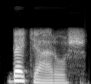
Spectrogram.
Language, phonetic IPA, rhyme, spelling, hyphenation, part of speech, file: Hungarian, [ˈbɛcaːroʃ], -oʃ, betyáros, be‧tyá‧ros, adjective, Hu-betyáros.ogg
- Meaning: bold and jaunty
